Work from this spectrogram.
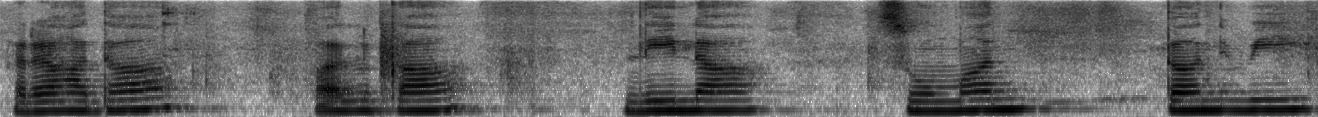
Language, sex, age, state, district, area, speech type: Goan Konkani, female, 45-60, Goa, Murmgao, rural, spontaneous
